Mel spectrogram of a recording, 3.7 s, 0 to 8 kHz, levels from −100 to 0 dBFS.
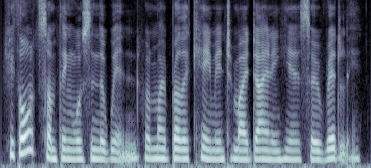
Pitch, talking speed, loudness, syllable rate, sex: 175 Hz, 275 wpm, -18 LUFS, 7.0 syllables/s, female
